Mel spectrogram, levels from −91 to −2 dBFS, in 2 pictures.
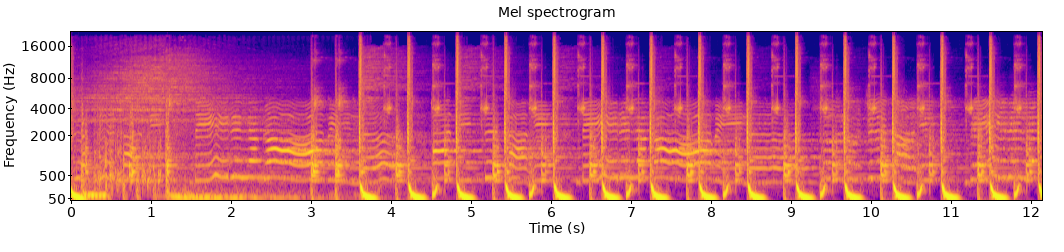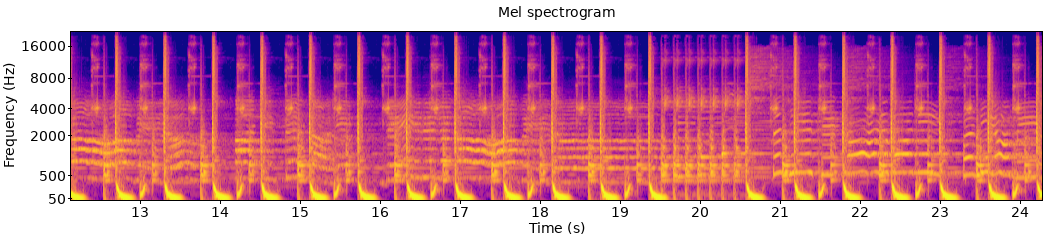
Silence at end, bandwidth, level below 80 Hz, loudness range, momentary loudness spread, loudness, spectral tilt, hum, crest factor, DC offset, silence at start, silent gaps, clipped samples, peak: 0 s; over 20 kHz; -14 dBFS; 1 LU; 7 LU; -10 LUFS; -4.5 dB/octave; none; 8 dB; under 0.1%; 0 s; none; 1%; 0 dBFS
